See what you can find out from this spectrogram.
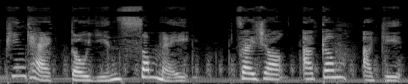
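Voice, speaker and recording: A woman's voice: fairly high pitch, big pitch swings, slow pace, faint music behind. A woman with a Hong Kong Cantonese accent reading scripted radio drama credits as an announcer.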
